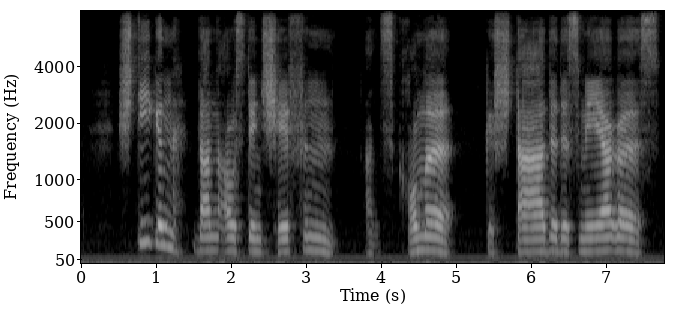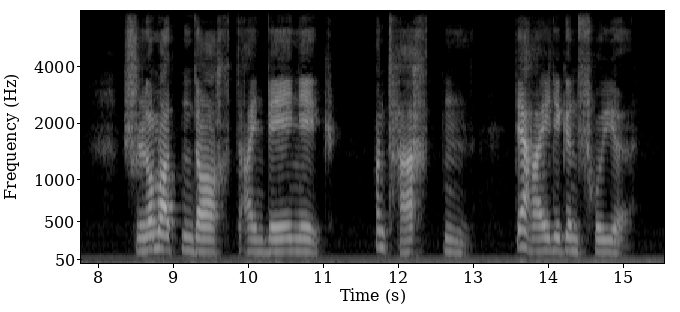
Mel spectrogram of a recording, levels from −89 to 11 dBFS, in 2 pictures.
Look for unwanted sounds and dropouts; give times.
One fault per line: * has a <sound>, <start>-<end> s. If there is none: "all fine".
all fine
